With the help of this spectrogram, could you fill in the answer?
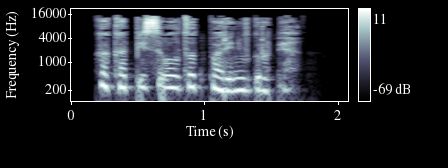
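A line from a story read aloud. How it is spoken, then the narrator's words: Squeaking. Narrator (Russian): пискнула Юля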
